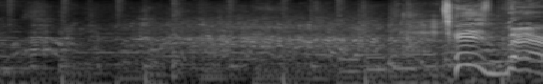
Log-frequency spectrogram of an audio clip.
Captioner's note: laughter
